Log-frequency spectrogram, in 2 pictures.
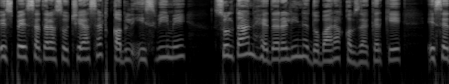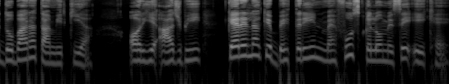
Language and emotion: Urdu, neutral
